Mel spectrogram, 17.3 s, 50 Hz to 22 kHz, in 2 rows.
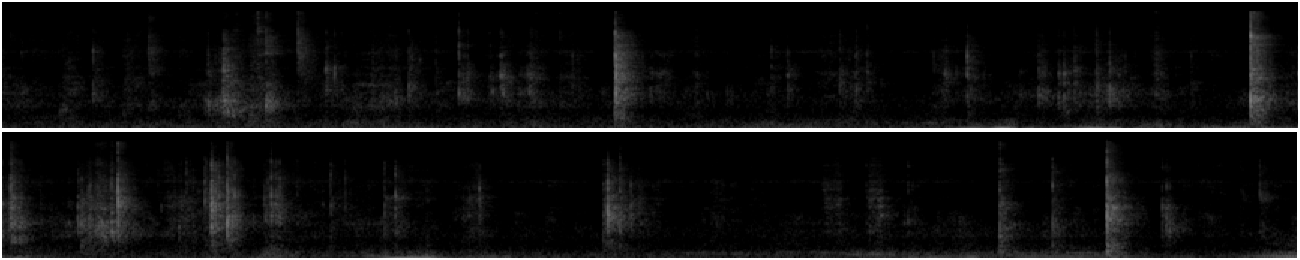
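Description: Faint handling of small plastic parts as a 3D-printed toy car chassis is fitted into a plastic car body shell: light rattles and rubbing with a few sharp plastic clicks, the clearest about 4, 8, 12 and 16 seconds in.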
